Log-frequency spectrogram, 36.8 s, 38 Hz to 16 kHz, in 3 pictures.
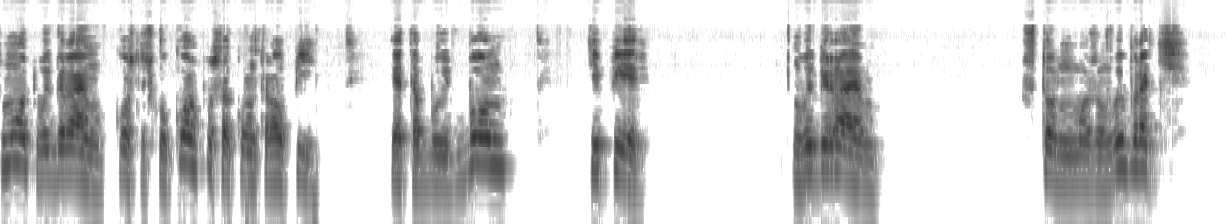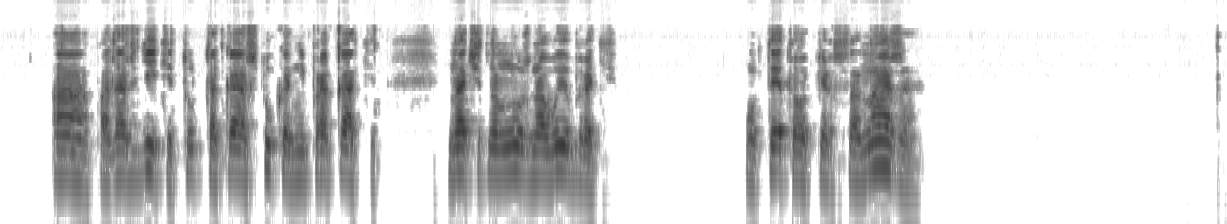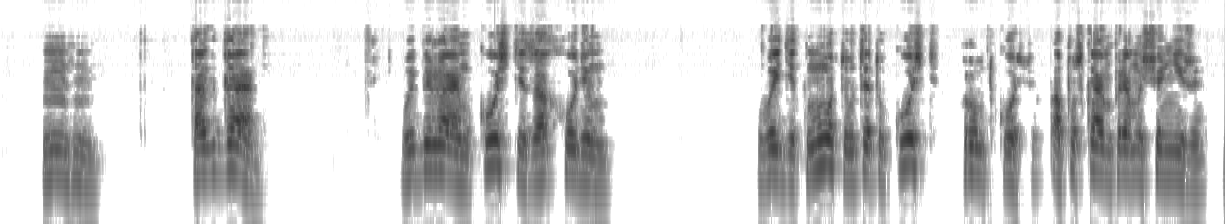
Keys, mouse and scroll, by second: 0.6 click, 2.5 ctrl+p, 5.9 click, 11.2-13.1 middle drag, 14.0 middle click, 15.6 middle click, 17.2 shift+click, 18.6-20.5 middle drag, 21.0 middle click, 24.6 KP_3, 27.1 click, 29.1 click, 30.5-32.5 drag, 34.6-36.7 drag.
